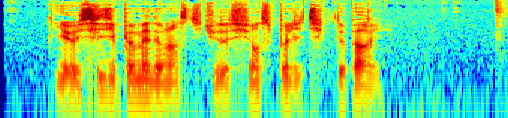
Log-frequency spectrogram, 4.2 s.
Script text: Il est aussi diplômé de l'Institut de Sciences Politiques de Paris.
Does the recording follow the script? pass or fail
pass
